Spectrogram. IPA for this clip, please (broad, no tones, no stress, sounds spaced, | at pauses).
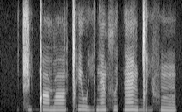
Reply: ʈ͡ʂ i̤ ǃ ɑ̃ b ɑ̃ ǀʰ ɪ w i̤ d æ̃ sʷ i t æ̃ ɡ͡ǀ i̤ f ũ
